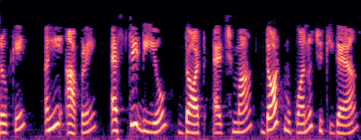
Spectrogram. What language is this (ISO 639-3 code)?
guj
